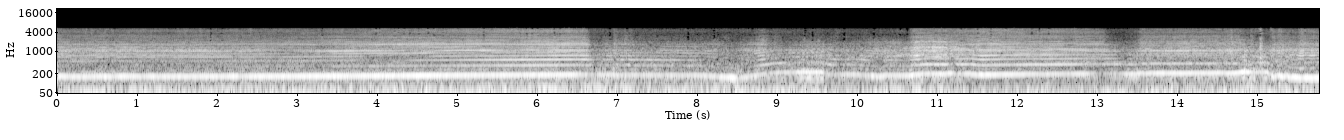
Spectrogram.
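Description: Proton Saga race car's four-cylinder engine heard from inside the cabin under load, its note climbing slowly as it pulls. About eight seconds in the revs dip and then jump higher, settle, pull again, and fall near the end.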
